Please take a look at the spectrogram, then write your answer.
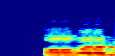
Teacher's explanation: तुम्हाला माहिती आहे आपण अवर म्हणतो HOUR. त्याचं स्पेलिंग आहे HOUR, पण त्याला हवर नाही म्हणत, अवर म्हणतो.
